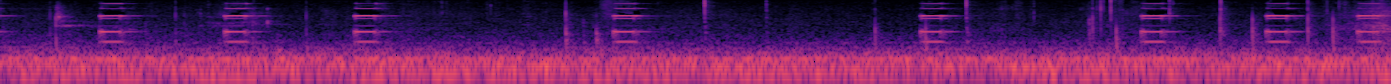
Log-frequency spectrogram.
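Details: Short, high electronic beeps, one per key press, in an irregular sequence over a low room hum: an Alaris IV infusion pump in a nursing school lab being programmed with a patient account number.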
